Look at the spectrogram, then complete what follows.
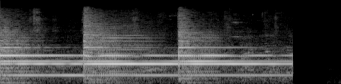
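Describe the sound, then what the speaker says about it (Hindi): A metal temple bell at the entrance of Markandeya Mahadev temple is struck several times, loud and close, each ringing tone sustaining and overlapping the next before it is abruptly cut off. "यहाँ पर लोग घंटा बजाकर अंदर प्रवेश करते हैं"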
